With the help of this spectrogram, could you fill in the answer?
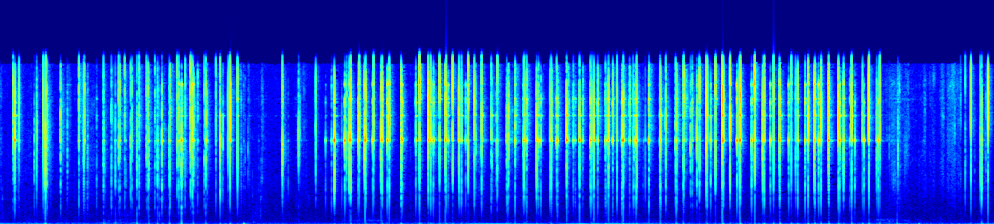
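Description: Long nails tap and scratch a square glass perfume bottle with a skull print, partly filled with pink liquid and topped with a silver cap. The result is a dense run of quick, bright clicks with scratchy, brushing strokes in between. A faint high ringing tone and a low hum sit underneath.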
